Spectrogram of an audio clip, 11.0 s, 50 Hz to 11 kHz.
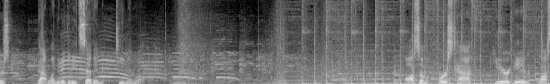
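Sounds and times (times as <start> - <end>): players whooping and shouting: 0.0 - 5.7
electronic dance music: 3.7 - 11.0.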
